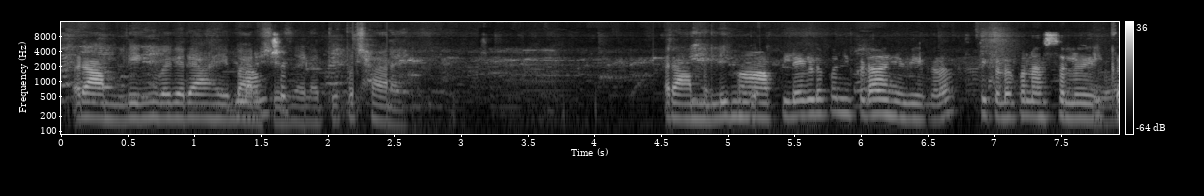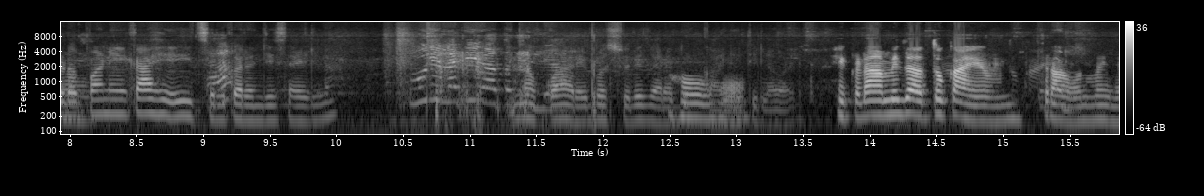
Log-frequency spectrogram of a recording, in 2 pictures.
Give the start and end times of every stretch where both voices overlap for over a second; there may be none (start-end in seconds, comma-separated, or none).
none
